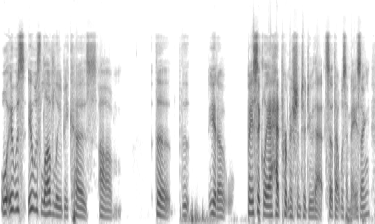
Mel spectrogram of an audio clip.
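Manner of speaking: usual speaking voice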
